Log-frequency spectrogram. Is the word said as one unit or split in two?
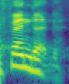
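one unit. The word is said smoothly as one unit.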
